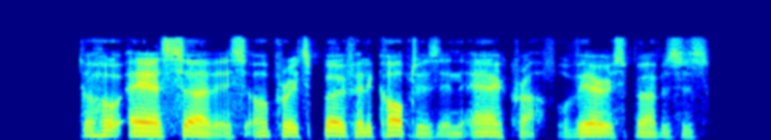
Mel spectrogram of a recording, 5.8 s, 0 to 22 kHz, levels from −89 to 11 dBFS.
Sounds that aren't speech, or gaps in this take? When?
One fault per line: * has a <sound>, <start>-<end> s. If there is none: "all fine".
all fine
